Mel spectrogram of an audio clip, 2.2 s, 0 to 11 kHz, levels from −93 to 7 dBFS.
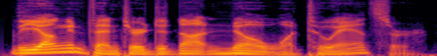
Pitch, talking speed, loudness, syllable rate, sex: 105 Hz, 245 wpm, -19 LUFS, 5.8 syllables/s, male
